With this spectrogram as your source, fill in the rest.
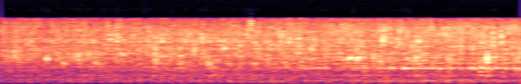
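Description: Water pours and trickles steadily into a basin as it drains during an equator water experiment north of the line, a continuous close splashing stream without speech.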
